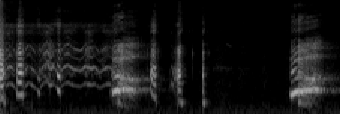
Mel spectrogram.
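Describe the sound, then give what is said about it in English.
A person vocally imitates the deep hiccups of a man sitting on a bench during a film shoot: a wavering voiced lead-in, a few short clipped bursts, then one loud, strong hiccup-like gulp after a pause. “One of those kind of deep hiccups.”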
